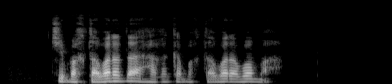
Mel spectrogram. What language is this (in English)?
Pashto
